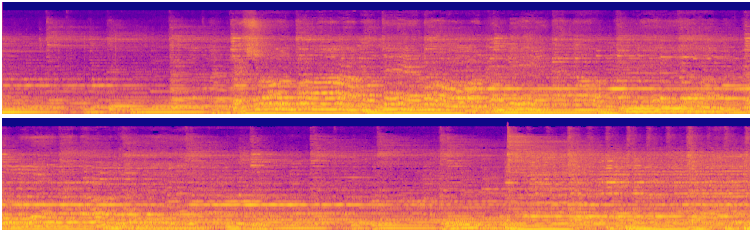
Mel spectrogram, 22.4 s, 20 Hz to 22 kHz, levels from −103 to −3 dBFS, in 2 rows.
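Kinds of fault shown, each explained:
No technical fault can be heard anywhere in the recording. Nothing in the signal chain draws attention to itself at any point.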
